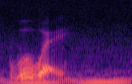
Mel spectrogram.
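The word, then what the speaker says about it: 無為: It's called in Chinese Wu Wei. Wu, non-way striving. In Japanese, Mui. I is Japanese for pronouncing the Chinese way.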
